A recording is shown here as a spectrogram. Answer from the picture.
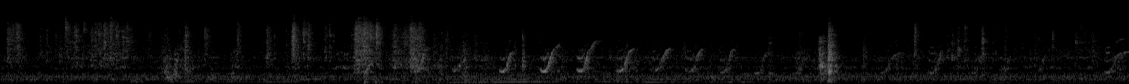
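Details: Guinea pigs kept as household pets squeal in a run of rising, whistled wheeks, set off by someone crinkling a bag, which they expect means lettuce.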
